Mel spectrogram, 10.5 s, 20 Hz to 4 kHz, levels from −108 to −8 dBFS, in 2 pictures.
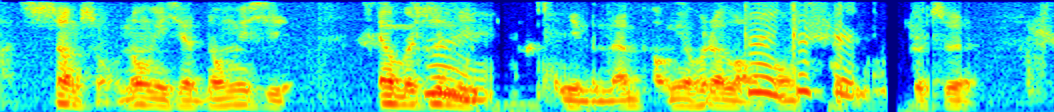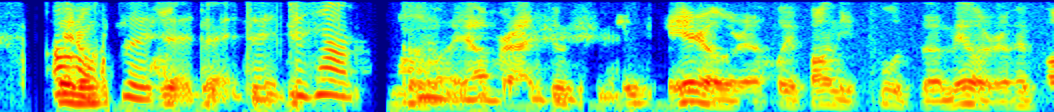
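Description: An echo canceller on the far side, likely running a loudspeaker call, fails to remove what its microphone picks up, so an echo leak sends a delayed copy of the speech back about 243 ms late. The first leak runs from 2.31 to 2.84 s at about 25 dB below the speech and sounds like a faint trailing ghost. The later leaks, from 3.94 to 4.71 s and from 5.35 to 7.4 s, are louder at about 15 dB below the speech and sound like a clearer repeat.

Each time the echo arrives, the canceller likely cannot tell the local talker from the returning echo and turns both down. This is speech suppressed in double talk. It happens from 2.38 to 3.01 s, from 4.0 to 4.85 s, and from 5.54 to 8.65 s, the longest stretch, which covers about two seconds of damage. The speech drops by up to about 40 dB, so it dips sharply. All of this sits inside narrowband audio that ends at 4 kHz.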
